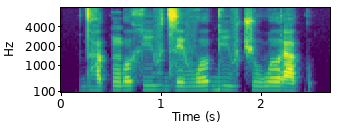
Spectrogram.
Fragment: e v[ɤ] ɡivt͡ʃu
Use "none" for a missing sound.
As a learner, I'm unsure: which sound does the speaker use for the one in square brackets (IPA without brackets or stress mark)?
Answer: ɤ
